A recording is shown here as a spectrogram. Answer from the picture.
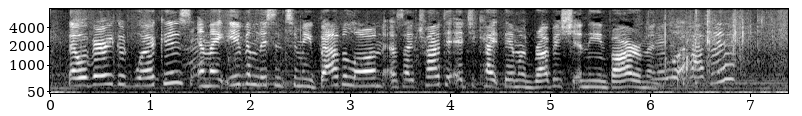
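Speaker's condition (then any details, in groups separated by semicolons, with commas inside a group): No condition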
